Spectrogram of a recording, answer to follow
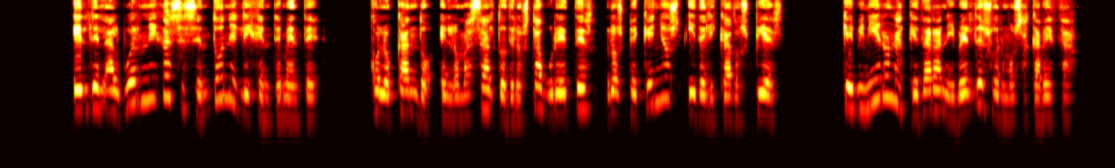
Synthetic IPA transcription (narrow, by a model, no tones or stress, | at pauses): e̞ld̪e̞lalβwe̞ɾniɣase̞se̞nt̪o̞ne̞ɣlixe̞nt̪e̞mẽ̞nt̪e̞ | ko̞lo̞kand̪o̞̰e̞nlo̞masalt̪o̞ðe̞lo̞st̪aβuɾe̞t̪e̞zlo̞spe̞ke̞ɲo̞siðe̞likaðo̞spje̞s | ke̞βinje̞ɾo̞nake̞ðaɾaniβe̞ld̪e̞sue̞ɾmo̞sakaβe̞θa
